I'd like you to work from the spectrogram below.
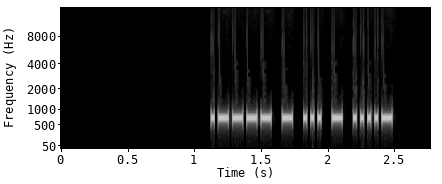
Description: Morse code, heard as a keyed tone, about 44 wpm, 700 Hz. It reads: 1TST4
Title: Five Challenging Letter-Number Combinations 45wpm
